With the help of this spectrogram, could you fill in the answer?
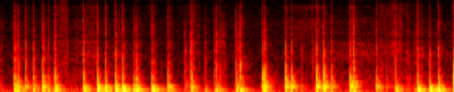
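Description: Fingertips and short nails of both hands tap rapidly on a flat, solid wooden table top. About two dozen short, dull, low knocks fall in quick uneven clusters, each dying away almost instantly with a low wooden thud and little brightness.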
